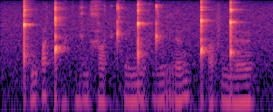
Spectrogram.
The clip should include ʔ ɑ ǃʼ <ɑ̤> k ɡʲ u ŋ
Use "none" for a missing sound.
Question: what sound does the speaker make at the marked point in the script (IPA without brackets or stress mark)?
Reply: ɑ̤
